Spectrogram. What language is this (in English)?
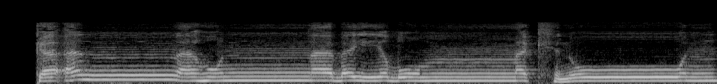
Arabic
